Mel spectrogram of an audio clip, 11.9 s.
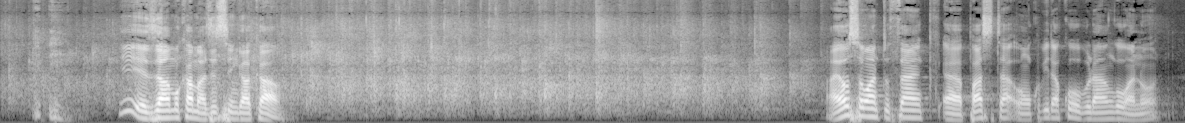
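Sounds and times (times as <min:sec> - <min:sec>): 
audience applause: 0:00.0 - 0:08.5
speech: 0:00.3 - 0:03.0, 0:08.3 - 0:11.7.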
